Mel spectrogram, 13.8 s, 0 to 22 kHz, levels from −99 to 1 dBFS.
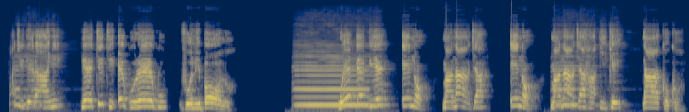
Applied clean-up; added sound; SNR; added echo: neural mask model DeepFilterNet 3.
